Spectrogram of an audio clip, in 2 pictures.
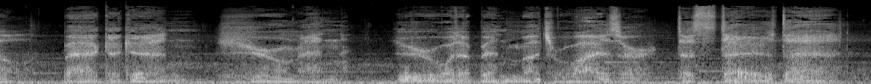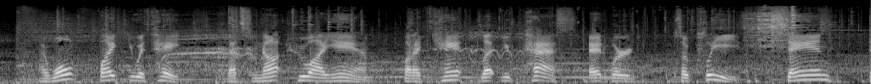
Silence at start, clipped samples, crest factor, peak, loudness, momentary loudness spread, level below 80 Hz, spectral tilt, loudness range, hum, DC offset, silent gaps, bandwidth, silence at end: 0 s; under 0.1%; 16 dB; -2 dBFS; -16 LUFS; 11 LU; -32 dBFS; -3.5 dB/octave; 3 LU; none; under 0.1%; none; 16.5 kHz; 0 s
